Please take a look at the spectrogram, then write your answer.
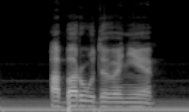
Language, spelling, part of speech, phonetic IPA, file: Russian, оборудование, noun, [ɐbɐˈrudəvənʲɪje], Ru-оборудование.ogg
- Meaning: 1. equipment, machinery, hardware 2. verbal noun of обору́довать (oborúdovatʹ): equipping, fitting-out (process of providing or installing equipment)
